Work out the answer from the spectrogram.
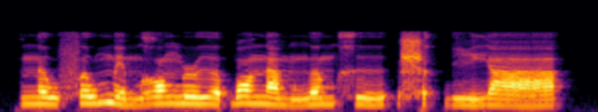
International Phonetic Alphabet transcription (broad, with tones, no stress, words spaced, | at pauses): nə˨˩w fə˧˥wme˨˩˨mɣɔ˧ŋ ɹɨ˨˩ə̯ɓɔ˧na˨˩m ŋəː˧mxɨ˨˩˦ | ʂə˨˩k̚ ɣi˨˩˨jaː˨˩˨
